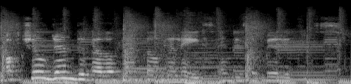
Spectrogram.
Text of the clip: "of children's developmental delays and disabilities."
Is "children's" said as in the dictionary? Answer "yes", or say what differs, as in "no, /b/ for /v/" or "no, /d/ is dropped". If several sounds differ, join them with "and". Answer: no, /z/ is dropped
